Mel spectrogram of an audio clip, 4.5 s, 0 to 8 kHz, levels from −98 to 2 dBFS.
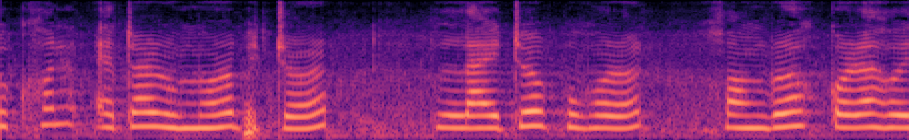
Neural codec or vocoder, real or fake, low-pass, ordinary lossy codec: codec, 16 kHz, 4 kbps, FunCodec, trained on LibriTTS, 50 frames a second; fake; none; none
